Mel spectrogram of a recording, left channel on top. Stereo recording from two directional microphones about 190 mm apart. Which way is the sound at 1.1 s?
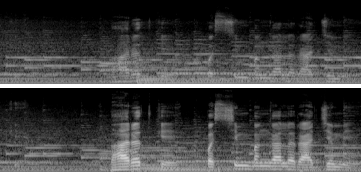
45° right (ahead or behind).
